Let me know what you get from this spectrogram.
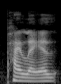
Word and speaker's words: Pilea: Pie, like, you know, apple pie, mm-hmm. and Leah, like the name Leah. So Pilea peperomioides. – Peperomioides. – Yeah, mioides. – Mioides. Pilea peperomioides.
